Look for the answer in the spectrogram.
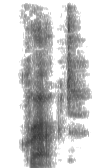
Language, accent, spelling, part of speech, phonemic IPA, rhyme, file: English, Australia, cracked, adjective / verb, /kɹækt/, -ækt, En-au-cracked.ogg
- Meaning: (adjective) 1. Broken so that cracks appear on, or under, the surface 2. Broken into coarse pieces 3. Harsh or dissonant 4. Slightly open 5. Pirated (obtained/downloaded without paying)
